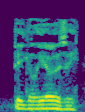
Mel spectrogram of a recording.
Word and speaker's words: Bugliosi: I was thinking about you not because of Bugliosi. Did I say that right? – Yes. – Yeah, Vincent Bugliosi. – Vincent Bugliosi.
